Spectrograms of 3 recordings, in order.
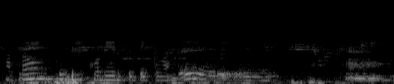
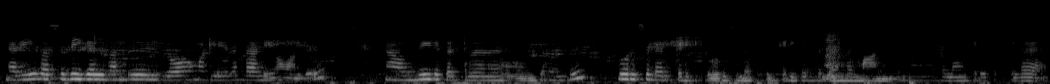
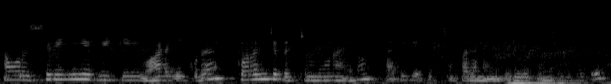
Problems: constant background noise, continuous background conversations, low volume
